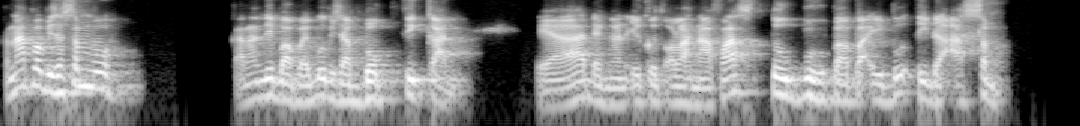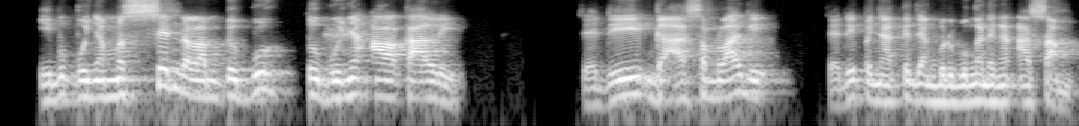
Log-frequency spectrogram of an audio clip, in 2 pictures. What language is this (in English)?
Indonesian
